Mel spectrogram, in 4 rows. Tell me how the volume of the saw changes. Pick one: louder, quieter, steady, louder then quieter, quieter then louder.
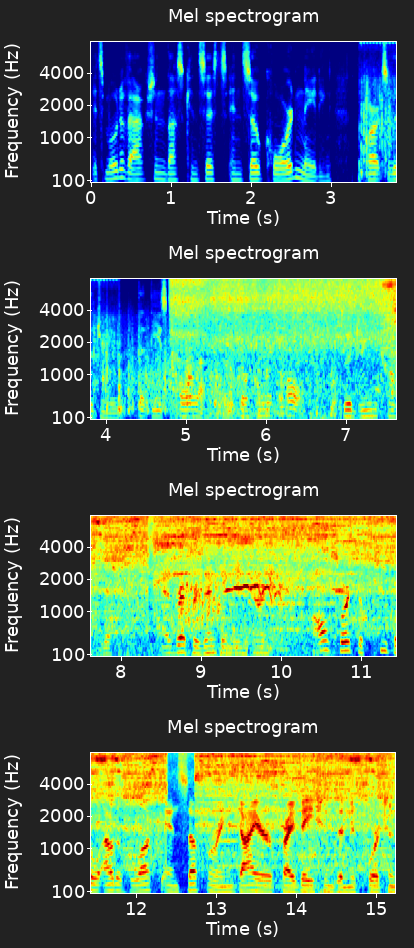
steady.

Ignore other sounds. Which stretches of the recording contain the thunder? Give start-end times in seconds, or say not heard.
3.3-7.1.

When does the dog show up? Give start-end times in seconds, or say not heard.
not heard.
